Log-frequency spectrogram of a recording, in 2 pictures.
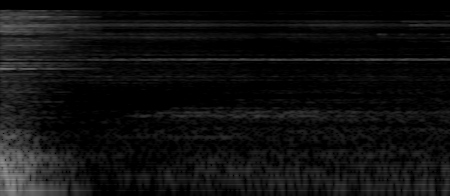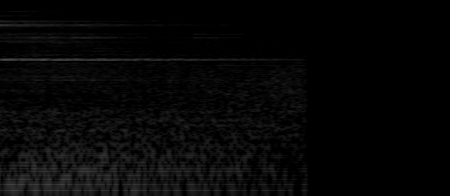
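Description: A bright celebratory game chime sparkles and slowly fades.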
